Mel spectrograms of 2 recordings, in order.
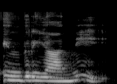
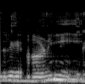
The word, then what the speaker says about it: इन्द्रियाणि: So this n with a dot is ana. So we will not say that not as indriani. This is indriani.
